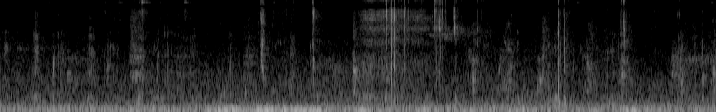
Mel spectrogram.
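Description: Close-miked eating sounds: biting into and chewing a shrimp, with many short wet mouth clicks. A low rumble swells about two to four seconds in.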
